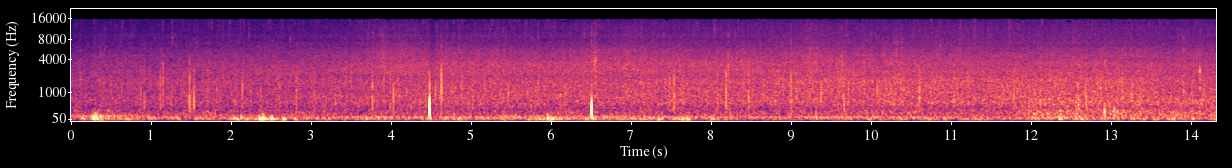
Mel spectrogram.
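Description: Steady hiss of small waves washing around shoreline rocks, with a few low rumbles in the first three seconds and two sharp ticks about four and a half and six and a half seconds in.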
